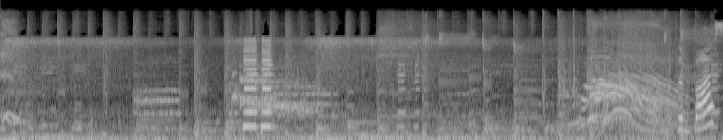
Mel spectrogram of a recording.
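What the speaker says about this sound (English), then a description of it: "The bus has arrived." An arriving bus gives a couple of short horn toots over steady traffic noise, with a voice and other speech heard around it.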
